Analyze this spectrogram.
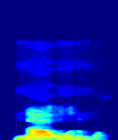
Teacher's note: यह हमारे पंचमा अक्षर होते हैं और यह नाक और मुंह से बोले जाते हैं।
